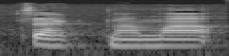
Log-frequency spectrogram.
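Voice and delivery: ordinary delivery

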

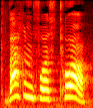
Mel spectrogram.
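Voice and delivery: slow, high, loud order; gasped command. A narrator's reading. Sneezing Leo orders his guards, gasping it out. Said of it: "keuchte Leo".

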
